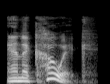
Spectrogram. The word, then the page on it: anechoic: British English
